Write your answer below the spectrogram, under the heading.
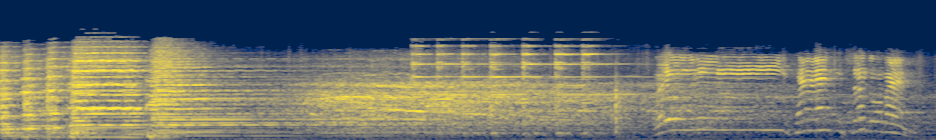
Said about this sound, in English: There's the bell for the fighters. Come on, let's get Vallee into the ring.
